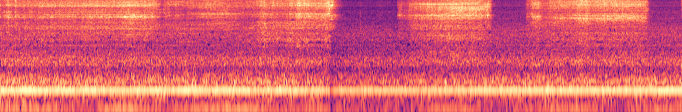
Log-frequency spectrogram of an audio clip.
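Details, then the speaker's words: Steady motor whine with loud scratchy rasping as the spinning brush wheel of a dental lathe, run with suction, is cleaned while smoothing wax on a full upper and lower denture for a wax try-in. "I'm gonna use my lathe my suction this is gonna be slightly now"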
